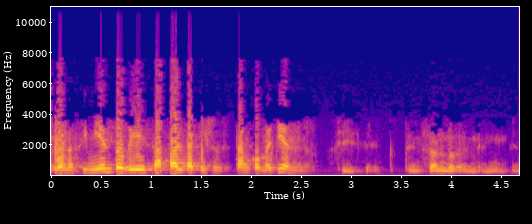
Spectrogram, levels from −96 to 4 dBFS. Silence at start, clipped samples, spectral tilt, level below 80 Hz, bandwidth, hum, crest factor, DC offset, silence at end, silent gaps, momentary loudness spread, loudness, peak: 0 s; 0.2%; -5 dB/octave; -52 dBFS; 8 kHz; none; 14 dB; under 0.1%; 0 s; none; 22 LU; -12 LUFS; 0 dBFS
